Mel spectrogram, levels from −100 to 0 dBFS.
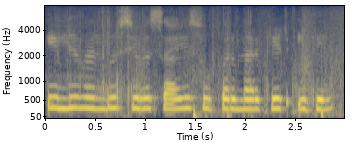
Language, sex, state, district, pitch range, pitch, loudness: Kannada, female, Karnataka, Bidar, 255-280 Hz, 270 Hz, -15 LUFS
